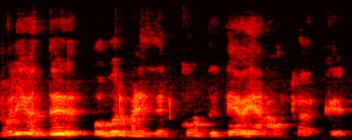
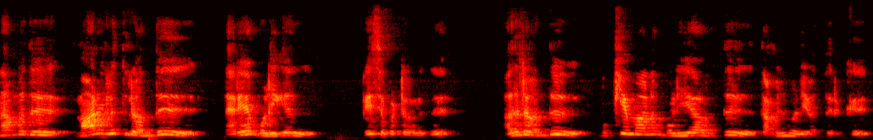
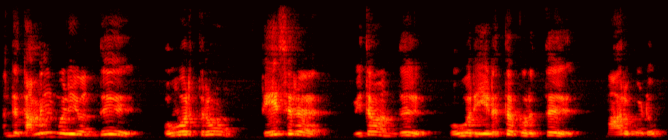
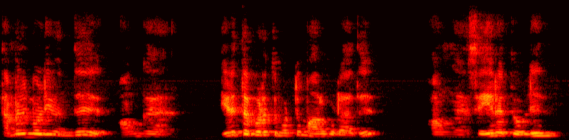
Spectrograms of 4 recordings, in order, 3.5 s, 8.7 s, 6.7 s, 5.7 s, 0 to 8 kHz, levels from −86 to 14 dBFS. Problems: low volume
